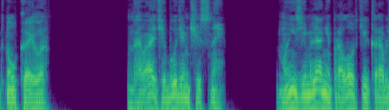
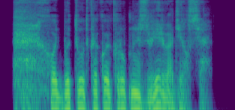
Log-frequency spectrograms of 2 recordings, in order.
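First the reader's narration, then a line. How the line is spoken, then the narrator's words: Sighing. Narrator (Russian): вздохнул Вальдемар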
